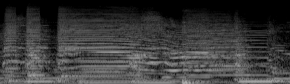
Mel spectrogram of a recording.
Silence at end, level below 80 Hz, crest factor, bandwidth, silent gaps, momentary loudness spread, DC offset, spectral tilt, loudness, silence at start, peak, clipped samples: 0 s; -40 dBFS; 14 dB; 18.5 kHz; none; 3 LU; under 0.1%; -4 dB/octave; -28 LUFS; 0 s; -14 dBFS; under 0.1%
